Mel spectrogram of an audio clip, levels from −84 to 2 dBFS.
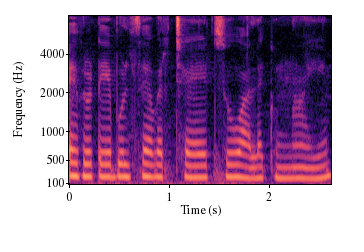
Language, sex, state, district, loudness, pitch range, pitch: Telugu, female, Andhra Pradesh, Visakhapatnam, -21 LUFS, 195-215 Hz, 210 Hz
